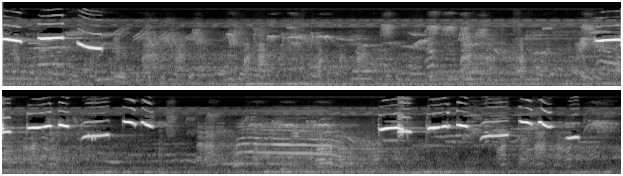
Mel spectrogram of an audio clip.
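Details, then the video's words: Oriental magpie-robin lure song: three bursts of loud, sharp whistled and slurred notes, separated by quieter stretches of soft chattering and twittering. "pancingan kacer"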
